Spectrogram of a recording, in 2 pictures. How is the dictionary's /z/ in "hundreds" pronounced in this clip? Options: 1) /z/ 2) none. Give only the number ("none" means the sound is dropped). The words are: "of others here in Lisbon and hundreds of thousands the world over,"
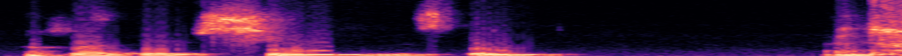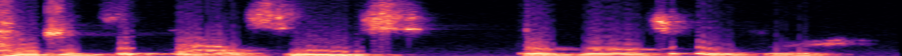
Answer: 1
